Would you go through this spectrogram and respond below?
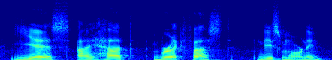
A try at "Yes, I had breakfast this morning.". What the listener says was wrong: Good, okay, repeat again, but not so much breakfast. Breakfast. Fust. Breakfast.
